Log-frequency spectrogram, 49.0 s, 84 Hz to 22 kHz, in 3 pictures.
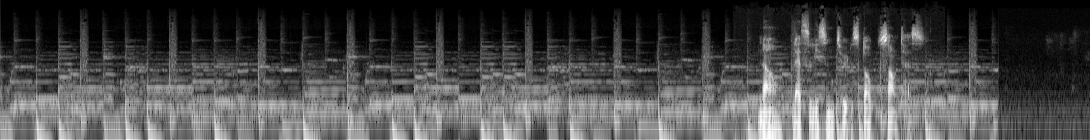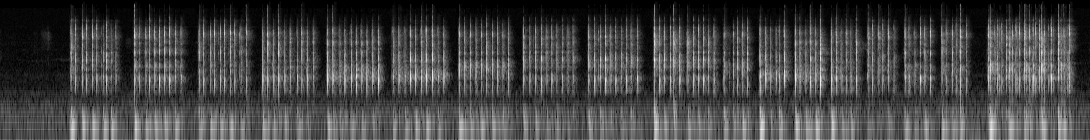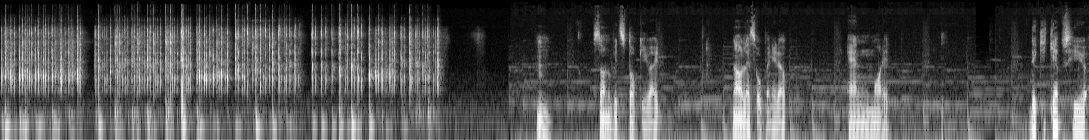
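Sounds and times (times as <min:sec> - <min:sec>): keyboard keys clacking: 0:11.0 - 0:14.2, 0:17.4 - 0:39.4.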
